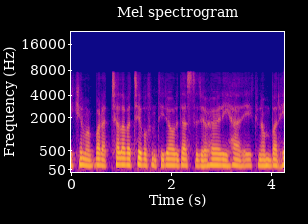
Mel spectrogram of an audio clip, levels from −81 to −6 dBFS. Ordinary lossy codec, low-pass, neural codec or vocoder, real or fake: none; none; codec, 16 kHz, 0.2 kbps, FocalCodec; fake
